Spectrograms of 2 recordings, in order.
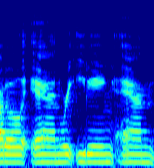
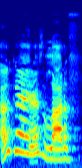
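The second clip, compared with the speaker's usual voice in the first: high, louder startled reply; taken aback; 11 semitones higher, 11 dB louder than usual. Retold or imitated. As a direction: react like that was way too much information. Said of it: "I'm like".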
